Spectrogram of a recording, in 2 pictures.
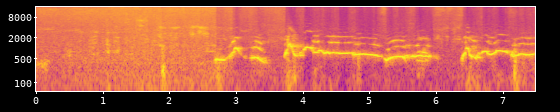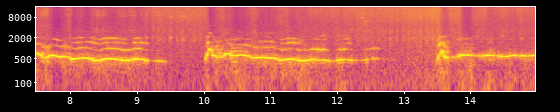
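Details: Mila, a female Siberian Husky at her second-ever groom, talks through her bath: long wavering howl-like moans around a steady pitch, sliding down at the ends, in several drawn-out phrases over a constant hiss of water or dryer.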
